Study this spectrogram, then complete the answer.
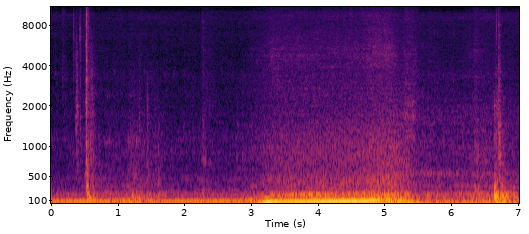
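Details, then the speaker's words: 1963 Buick Electra 225 reversing with a low engine rumble, then a single sharp clunk on the first stop after changing direction; not a braking issue, judged to be a worn right-front ball joint rattling. "Clunk. It's that right front corner. Not a braking issue. It's right front corner. Oh, yeah. That's definitely that ball joint rattling around on the right front."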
